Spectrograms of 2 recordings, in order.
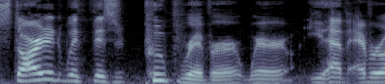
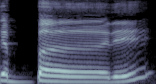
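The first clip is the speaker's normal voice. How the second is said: Pauly Shore drawl; much slower than usual. Retold or imitated. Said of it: "Pauly Shore".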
